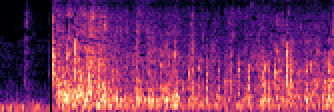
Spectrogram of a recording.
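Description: A pot of Thai moringa sour curry (gaeng som) bubbles at a steady, close boil, its dense simmering crackle starting abruptly and continuing without any talk.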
